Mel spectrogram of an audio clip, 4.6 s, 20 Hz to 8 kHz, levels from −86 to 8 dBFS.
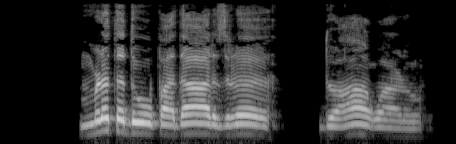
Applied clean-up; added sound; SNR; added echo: none; none; none; none.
